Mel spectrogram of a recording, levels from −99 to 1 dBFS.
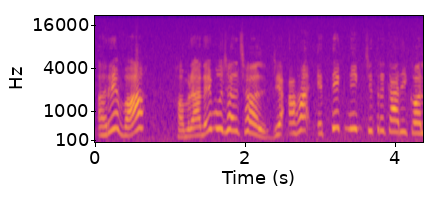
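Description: Speech recording with no technical faults to report; the room's background noise sits about 24 dB below the speech and belongs to the original recording.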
